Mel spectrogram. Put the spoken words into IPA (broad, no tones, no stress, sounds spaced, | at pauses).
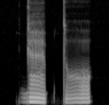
ɡ æ p t ɔ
